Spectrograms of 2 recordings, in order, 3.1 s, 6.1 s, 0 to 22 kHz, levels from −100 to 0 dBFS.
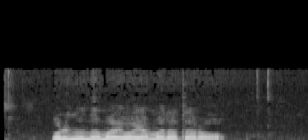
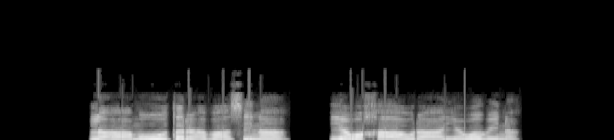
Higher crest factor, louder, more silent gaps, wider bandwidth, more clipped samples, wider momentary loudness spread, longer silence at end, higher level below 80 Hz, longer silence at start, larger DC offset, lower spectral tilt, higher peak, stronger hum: about the same, 14 dB vs 16 dB; second, -22 LUFS vs -14 LUFS; second, none vs 2.91-3.29 s; first, 11 kHz vs 9.4 kHz; neither; about the same, 7 LU vs 9 LU; about the same, 0.85 s vs 0.95 s; second, -62 dBFS vs -50 dBFS; second, 0.5 s vs 0.9 s; neither; first, -10 dB/octave vs -6.5 dB/octave; second, -10 dBFS vs 0 dBFS; neither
